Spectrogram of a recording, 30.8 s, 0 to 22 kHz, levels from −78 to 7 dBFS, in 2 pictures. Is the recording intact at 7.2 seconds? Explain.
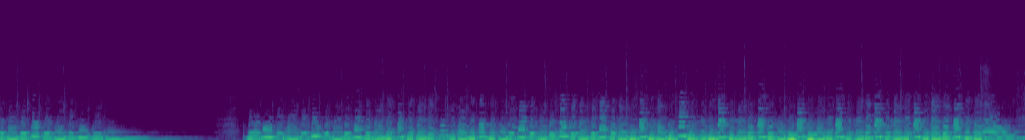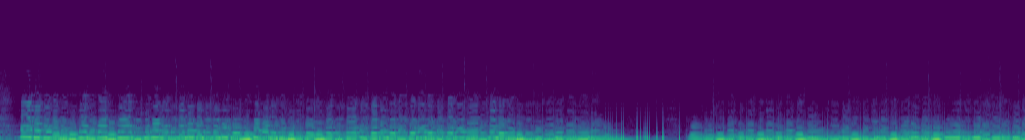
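Yes, the audio is intact at 7.2 seconds, with no dropout, click, distortion or other fault at that point.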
